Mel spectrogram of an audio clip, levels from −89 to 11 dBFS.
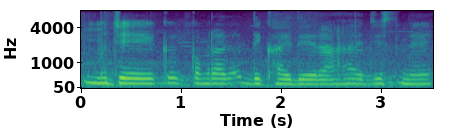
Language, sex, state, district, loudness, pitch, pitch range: Hindi, female, Haryana, Jhajjar, -16 LUFS, 190 Hz, 175-200 Hz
